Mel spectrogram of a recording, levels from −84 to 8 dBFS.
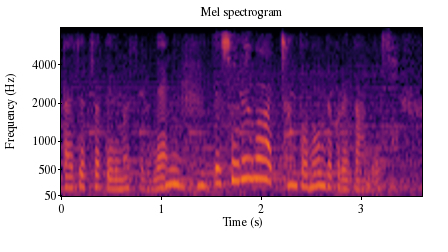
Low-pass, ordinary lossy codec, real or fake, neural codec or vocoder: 7.2 kHz; Opus, 24 kbps; real; none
